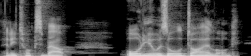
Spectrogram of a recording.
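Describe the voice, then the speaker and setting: A man co-hosting a podcast discussion, speaking haltingly, phrase by phrase. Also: mid-range voice, dark tone. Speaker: podcast co-host.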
